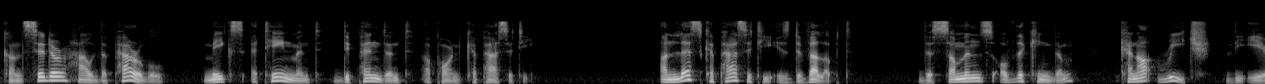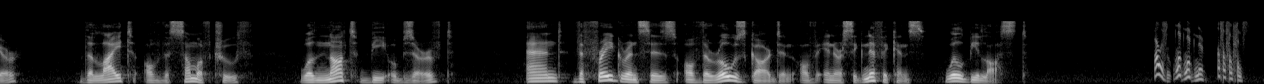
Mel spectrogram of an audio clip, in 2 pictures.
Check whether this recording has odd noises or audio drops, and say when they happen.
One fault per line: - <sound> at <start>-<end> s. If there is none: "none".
- chirp at 24.2-25.2 s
